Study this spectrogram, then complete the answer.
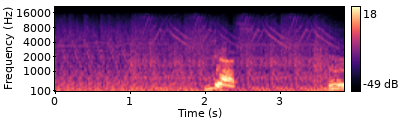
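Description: Bright electronic chimes ring out as points are collected.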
